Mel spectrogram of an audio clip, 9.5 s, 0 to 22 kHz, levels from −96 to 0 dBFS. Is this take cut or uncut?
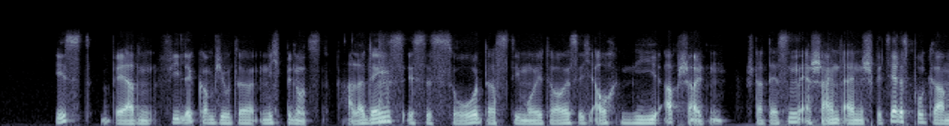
cut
